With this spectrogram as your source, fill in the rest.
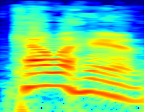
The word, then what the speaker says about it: Callaghan: I'm saying that right Callaghan Callaghan Callaghan the G is silent the Callaghan security series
